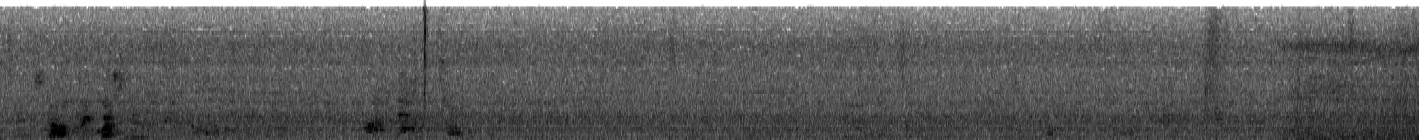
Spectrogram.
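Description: A bus engine hums and rumbles steadily, growing louder near the end.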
